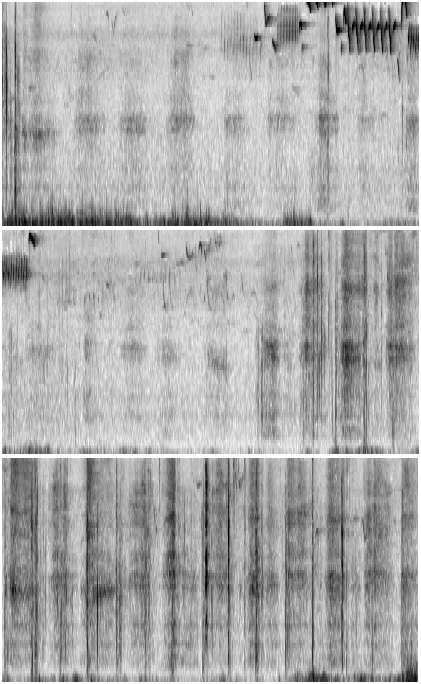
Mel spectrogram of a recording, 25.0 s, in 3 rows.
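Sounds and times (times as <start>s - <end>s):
wind rumbling on microphone: 0.0s - 7.0s, 7.8s - 12.1s, 14.3s - 25.0s
footsteps: 14.4s - 24.9s.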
